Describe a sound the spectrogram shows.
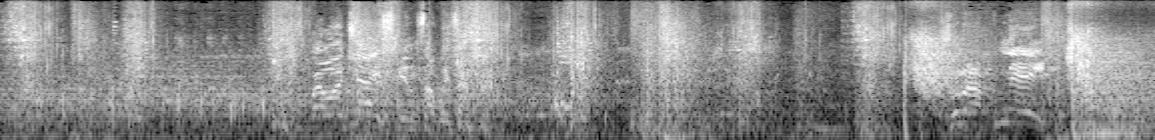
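Magic spells crackle and whoosh amid clashing weapons in a game battle.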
